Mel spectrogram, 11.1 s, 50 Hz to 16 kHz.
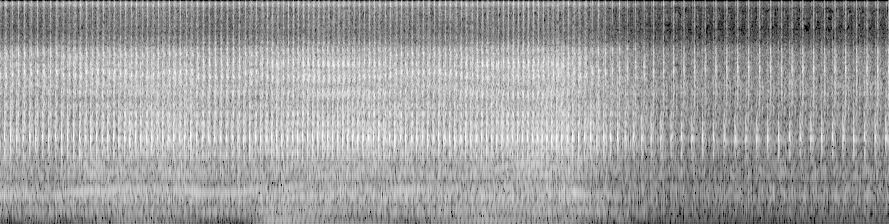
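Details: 2011 Mercedes-Benz A160 W169, M266E15 1.5 L petrol, 97,955 km, at idle: fast light metallic ticking about three to four per second over steady idle; defective hydraulic lifter.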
